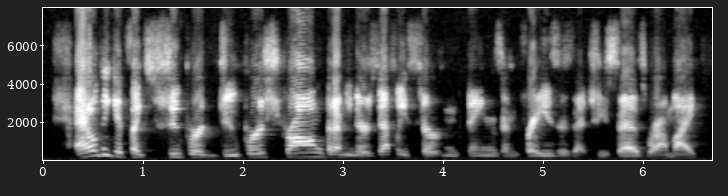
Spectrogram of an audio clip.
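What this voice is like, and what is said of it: Southern American accent. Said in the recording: “she loved my accent ... when I'm trying to, like, not sound super southern ... your southern accent”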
